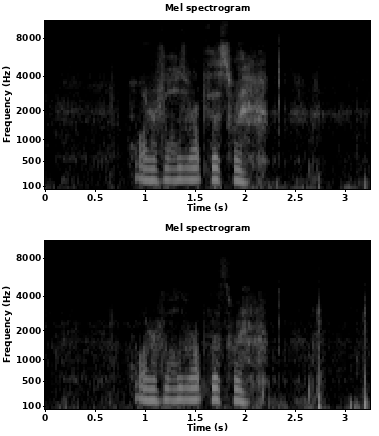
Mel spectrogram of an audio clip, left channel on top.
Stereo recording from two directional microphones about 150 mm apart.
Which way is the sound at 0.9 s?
30° left (ahead or behind).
